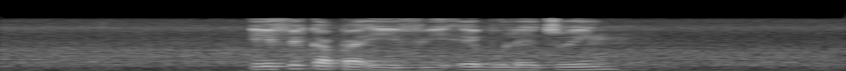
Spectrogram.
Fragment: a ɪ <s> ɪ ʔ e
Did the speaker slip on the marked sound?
yes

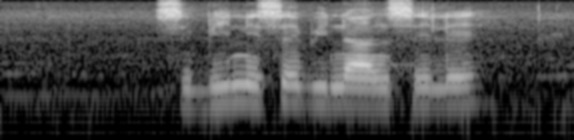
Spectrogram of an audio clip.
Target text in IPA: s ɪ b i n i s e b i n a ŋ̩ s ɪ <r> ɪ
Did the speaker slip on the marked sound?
yes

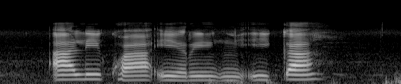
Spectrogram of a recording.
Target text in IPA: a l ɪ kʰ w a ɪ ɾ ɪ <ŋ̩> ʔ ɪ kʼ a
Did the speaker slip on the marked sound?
no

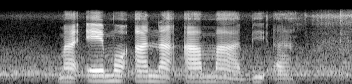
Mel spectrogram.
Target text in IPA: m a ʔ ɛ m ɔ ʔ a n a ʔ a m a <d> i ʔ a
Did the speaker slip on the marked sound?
yes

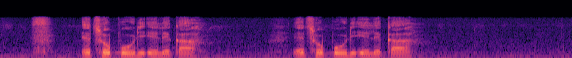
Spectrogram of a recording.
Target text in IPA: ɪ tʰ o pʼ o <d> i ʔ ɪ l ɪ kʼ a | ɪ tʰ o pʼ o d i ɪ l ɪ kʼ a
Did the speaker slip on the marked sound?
no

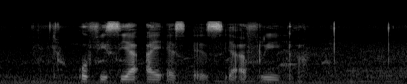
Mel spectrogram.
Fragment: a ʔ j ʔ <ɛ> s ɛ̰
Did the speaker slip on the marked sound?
no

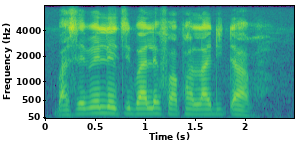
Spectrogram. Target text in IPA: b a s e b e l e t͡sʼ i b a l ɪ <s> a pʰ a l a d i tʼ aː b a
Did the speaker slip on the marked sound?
yes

